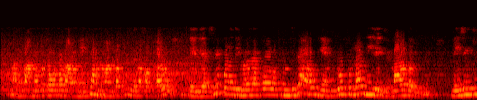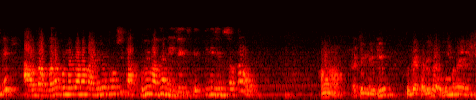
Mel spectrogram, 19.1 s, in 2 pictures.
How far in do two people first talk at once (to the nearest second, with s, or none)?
none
